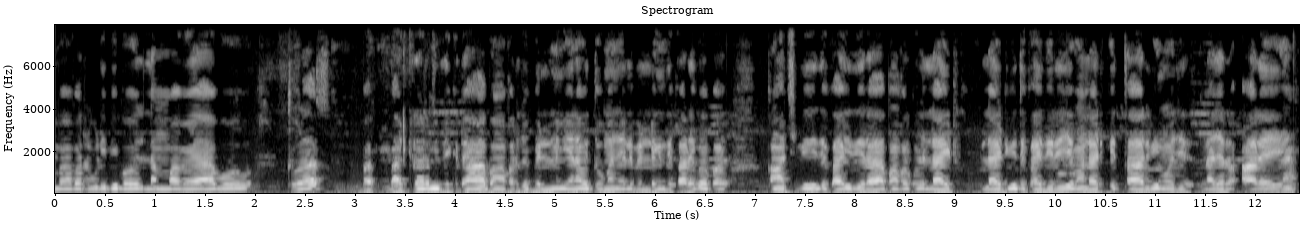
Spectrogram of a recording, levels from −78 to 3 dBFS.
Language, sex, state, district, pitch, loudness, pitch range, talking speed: Hindi, male, Chhattisgarh, Bilaspur, 120 Hz, -17 LUFS, 115-125 Hz, 280 wpm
